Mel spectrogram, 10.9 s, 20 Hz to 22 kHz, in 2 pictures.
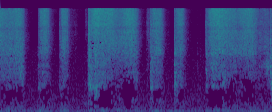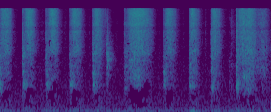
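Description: A pink broom with dark plastic bristles sweeps along large, solid beige ceramic bathroom floor tiles near the cabinet and wall. It makes about 18 separate bright, hissing swishes in an uneven rhythm, with some strokes longer and louder than others.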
